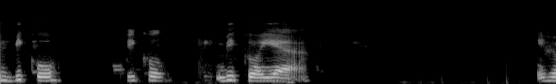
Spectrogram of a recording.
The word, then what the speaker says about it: biko: Now, in case you want to say words in Igbo like please, words like please, we say biko.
